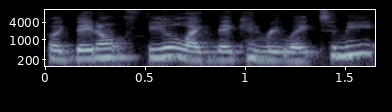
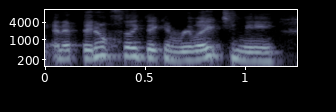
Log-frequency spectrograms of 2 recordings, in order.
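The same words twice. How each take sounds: First: First take lifting to a rising end. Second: Quick take that settles down at the end; falling, quicker second take. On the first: Coach to sales reps, first take ending on a rise. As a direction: ask it half as a question, rising at the end. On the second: Coach to sales reps, second take falling and quicker. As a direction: drive it home, falling and a bit faster. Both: Shown as a demonstration. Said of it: "repeats line for emphasis".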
